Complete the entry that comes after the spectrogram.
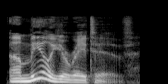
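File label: "ameliorative", English, British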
